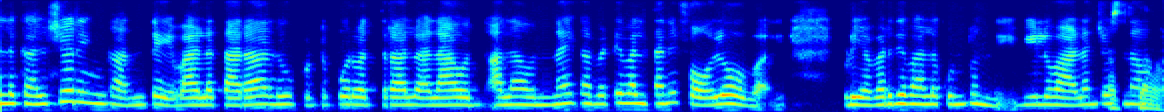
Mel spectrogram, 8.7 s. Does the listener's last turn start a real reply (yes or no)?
no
